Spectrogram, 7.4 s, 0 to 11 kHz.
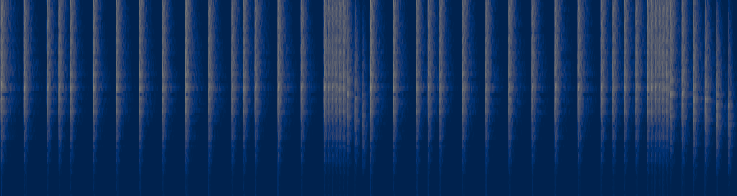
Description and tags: tm0g Trap Hats
I made this pattern in ableton. Enjoy and use it in whatever.
130, hop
